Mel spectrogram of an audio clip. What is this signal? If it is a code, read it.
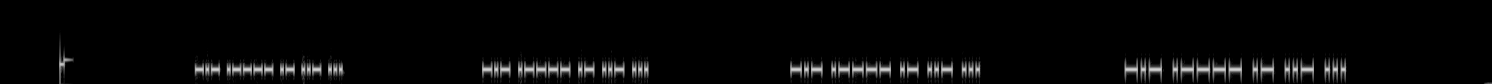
Morse code, heard as a keyed tone, about 38 wpm, 700 Hz. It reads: K1AUS K1AUS K1AUS K1AUS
